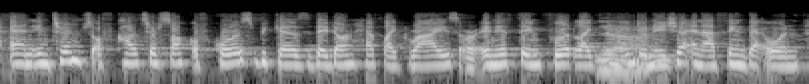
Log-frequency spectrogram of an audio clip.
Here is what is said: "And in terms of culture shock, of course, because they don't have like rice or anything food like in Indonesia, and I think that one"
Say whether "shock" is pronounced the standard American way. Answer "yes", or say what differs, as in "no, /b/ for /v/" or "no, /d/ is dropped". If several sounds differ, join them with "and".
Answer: no, /s/ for /ʃ/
